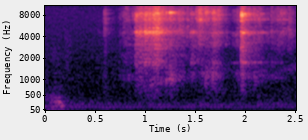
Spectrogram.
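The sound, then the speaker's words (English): Small metal game coins clink and rattle together in a brief handful, a cluster of bright jingling taps with a sharper clink near the end, fairly quiet with no talking. “We'll have these coins here, and these are sort of tokens that you can challenge aspects of people's stories.”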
